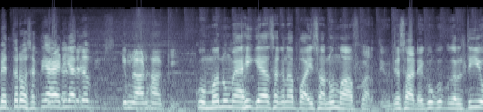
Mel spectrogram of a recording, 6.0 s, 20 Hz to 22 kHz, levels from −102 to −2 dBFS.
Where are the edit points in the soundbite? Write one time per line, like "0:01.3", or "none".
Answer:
0:02.3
